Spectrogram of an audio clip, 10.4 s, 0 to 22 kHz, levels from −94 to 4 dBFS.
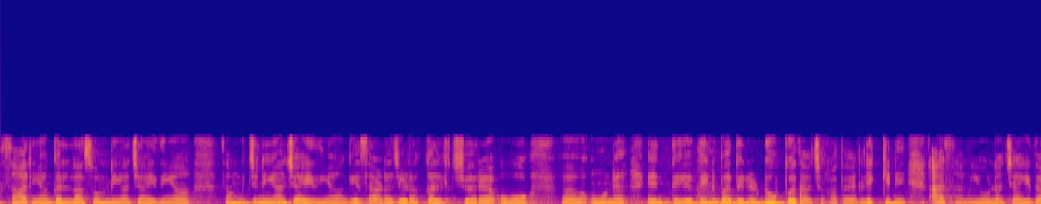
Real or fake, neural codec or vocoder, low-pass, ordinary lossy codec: fake; codec, 16 kHz, 16 kbps, FunCodec, trained on Chinese and English, 50 frames a second; 7.2 kHz; none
